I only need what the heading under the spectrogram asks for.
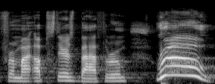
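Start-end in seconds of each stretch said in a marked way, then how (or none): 1.6-2.2 mock shrill shout, very high, loud. Retelling hearing Fo call from the upstairs bathroom during video games, imitating Fo shouting. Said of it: "I just hear Fo shouting".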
